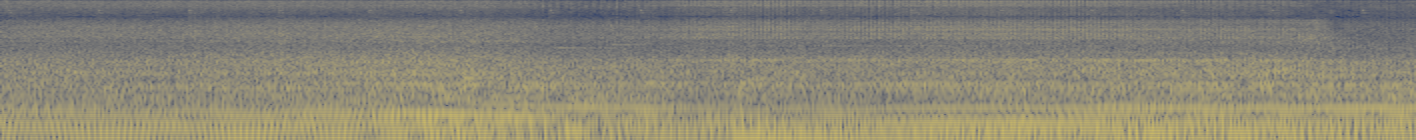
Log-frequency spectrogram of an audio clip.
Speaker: It should be right there.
